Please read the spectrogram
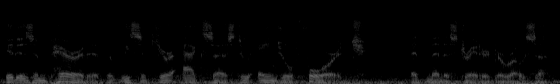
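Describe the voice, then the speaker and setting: An actor playing a stern, resolute space marine commander in a video game, speaking tersely and formally. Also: male voice, extremely low pitch, moderate pace, noisy background. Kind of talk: terse scripted military game dialogue.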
